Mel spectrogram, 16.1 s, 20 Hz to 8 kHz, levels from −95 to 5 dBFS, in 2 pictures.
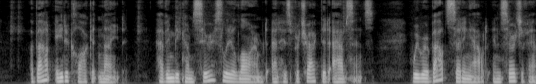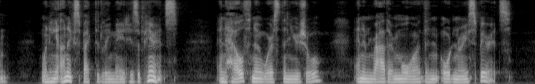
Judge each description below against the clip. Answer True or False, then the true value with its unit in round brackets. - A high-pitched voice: False (115 Hz)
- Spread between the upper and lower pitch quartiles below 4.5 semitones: True (3.1 semitones)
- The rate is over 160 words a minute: False (155 wpm)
